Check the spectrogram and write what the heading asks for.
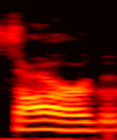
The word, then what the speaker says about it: Sarg: And here's a picture of Anthony Tony Frederick Sarg, and he lived from 1880 to 1942. And this cute little puppet says, Sarg rhymes with arg. And over here is a saying that Tony Sarg would say.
